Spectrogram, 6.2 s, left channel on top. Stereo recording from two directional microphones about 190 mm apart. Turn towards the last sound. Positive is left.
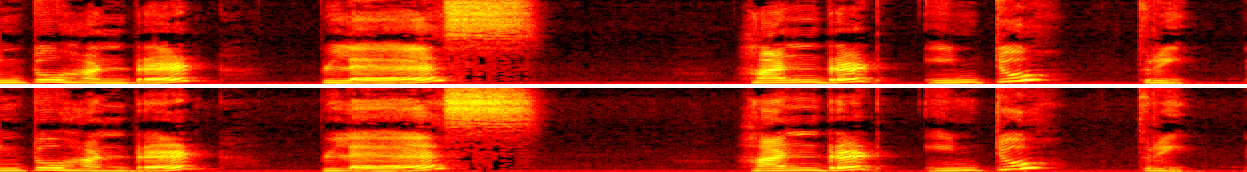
turn(degrees=20)  # may be behind; listen again after turning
